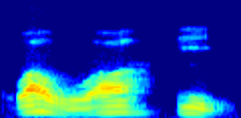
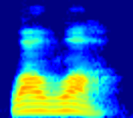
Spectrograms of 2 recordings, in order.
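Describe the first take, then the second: First: The word ends with a final 'i' vowel. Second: The word ends without a final vowel. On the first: It counts as a real oath. The speaker calls it right. "harus kasrohnya disebut wallahi" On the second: It is only a saying, not a binding oath. The speaker calls it wrong. "wallah itu secara hukum bukan sumpah"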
